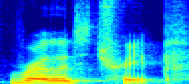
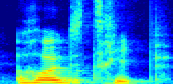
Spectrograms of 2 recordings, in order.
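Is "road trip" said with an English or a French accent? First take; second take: English; French. First: It is said with an English accent. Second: It is said with a French accent. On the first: "Je sais le dire en anglais quand même" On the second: "Accent français, s'il vous plaît"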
